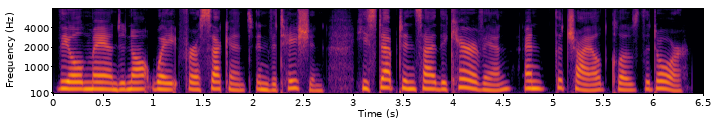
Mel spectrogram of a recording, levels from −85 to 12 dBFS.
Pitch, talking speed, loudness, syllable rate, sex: 225 Hz, 195 wpm, -17 LUFS, 5.3 syllables/s, female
